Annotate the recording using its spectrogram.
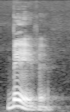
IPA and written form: ˈbeve (beve)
